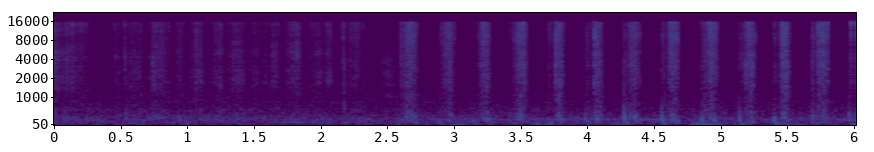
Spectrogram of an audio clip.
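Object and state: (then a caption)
Nylon scouring pad. A flat, thin, solid green nylon scouring pad is rubbed and scratched with long nails and fingertips. It opens with a soft, continuous hiss of rubbing, then shifts to a steady rhythm of bright, raspy scratch strokes, about three to four per second, each ending dry with no ring.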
